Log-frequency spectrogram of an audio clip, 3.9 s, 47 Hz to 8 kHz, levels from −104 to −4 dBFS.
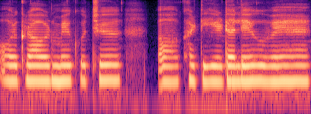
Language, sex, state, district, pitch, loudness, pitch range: Hindi, female, Madhya Pradesh, Bhopal, 210 Hz, -16 LUFS, 205-210 Hz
